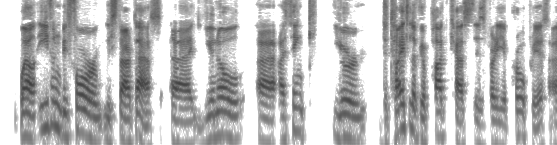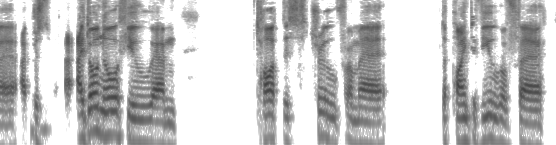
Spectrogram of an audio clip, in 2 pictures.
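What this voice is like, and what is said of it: Irish accent. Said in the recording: “my Irish accent ... we love the accent”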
